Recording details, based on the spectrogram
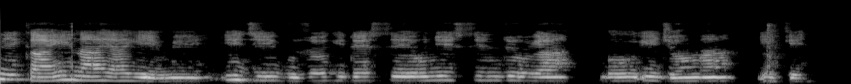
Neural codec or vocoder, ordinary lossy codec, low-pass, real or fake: vocoder, 22.05 kHz, 80 mel bands, WaveNeXt; none; 7.2 kHz; fake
